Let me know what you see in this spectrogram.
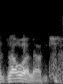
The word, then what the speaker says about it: Sauerland: I want to get on um, soon to talk about um, the Sauerland group, if I pronounced that correctly. – Yeah, Sauerland. – Sauerland, right? It's a soft S.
